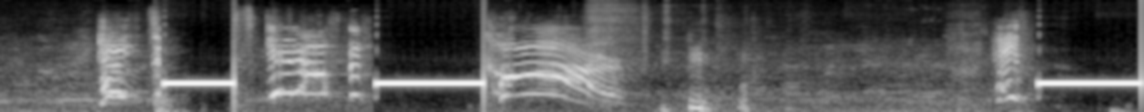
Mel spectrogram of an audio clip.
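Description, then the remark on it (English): Three loud, steady censor bleeps at a single mid-high pitch cut sharply into a man's shouting at someone to get off a car in a parking lot, each lasting around half a second, with the last one running to the end. “I pulled in the bleeps too hot. But anyway, yeah, it's tinnitus beeps.”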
